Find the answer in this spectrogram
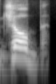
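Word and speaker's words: Zhob: Baluchistan job job. So I so I think so job I mean that's how I say it.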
